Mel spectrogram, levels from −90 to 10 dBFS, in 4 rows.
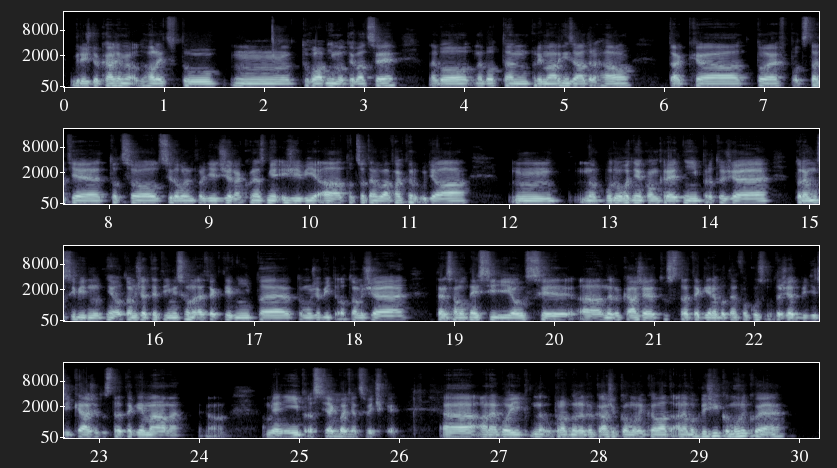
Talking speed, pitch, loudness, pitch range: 185 wpm, 105 Hz, -18 LUFS, 100-110 Hz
